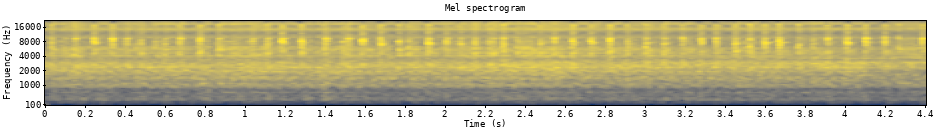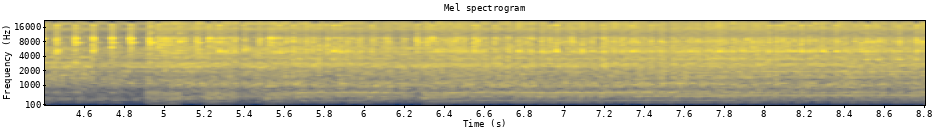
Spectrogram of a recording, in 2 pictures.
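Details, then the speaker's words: Cold start of a strato-charged commercial blower with semi-automatic choke, given three primes. Loud buzzy two-stroke sags and wavers, then picks up; owner suspects the spark arrestor screen is causing trouble: rough running. "I think I need to get rid of that spark arresttor screen. I think it's causing a trouble again like last time."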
